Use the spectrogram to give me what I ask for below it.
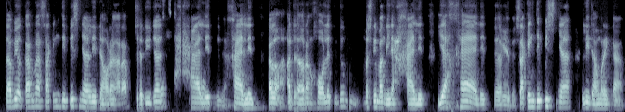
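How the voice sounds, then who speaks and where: Male recitation teacher from Indonesia, classroom lesson, quizzes students, slows right down to model each sound. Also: medium pitch. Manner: demonstrates sounds slowly, drawn-out recited examples; asks the class questions. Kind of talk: classroom lesson with audience replies.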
